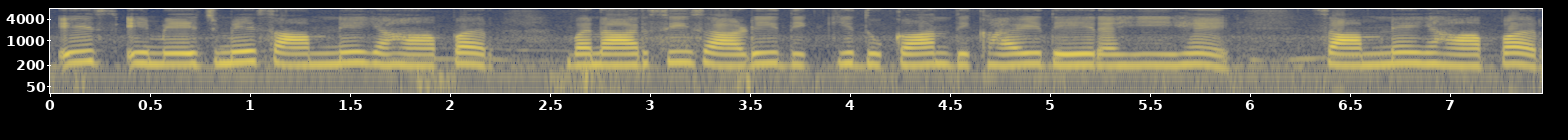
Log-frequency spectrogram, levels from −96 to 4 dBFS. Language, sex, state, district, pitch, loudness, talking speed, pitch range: Hindi, male, Rajasthan, Jaipur, 215 Hz, -14 LUFS, 145 wpm, 205-225 Hz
